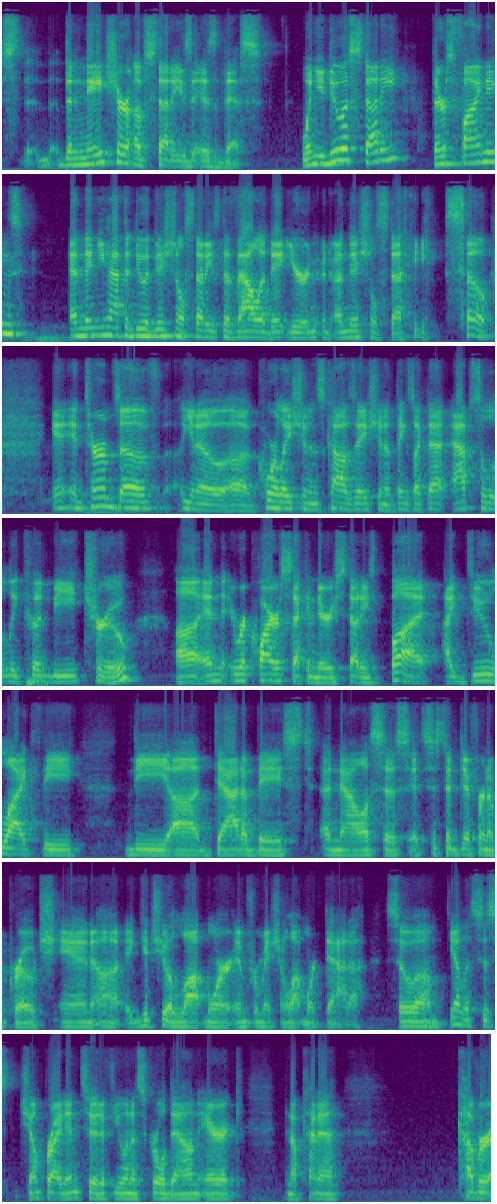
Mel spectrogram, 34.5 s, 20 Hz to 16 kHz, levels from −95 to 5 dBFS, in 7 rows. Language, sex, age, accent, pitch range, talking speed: English, male, 30-49, American, 100-135 Hz, 170 wpm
